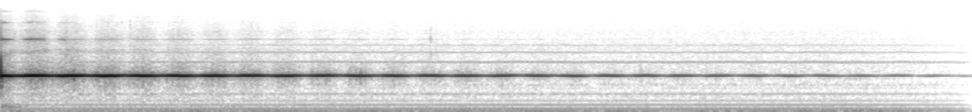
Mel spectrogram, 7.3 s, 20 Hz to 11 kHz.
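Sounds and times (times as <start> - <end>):
C#4 vibraphone note on a Mellotron MKII: 0.0 - 4.0.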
